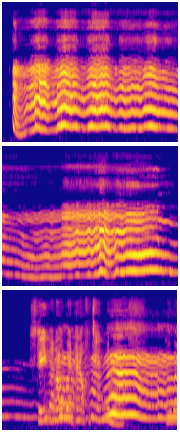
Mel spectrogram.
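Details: Dog fussing at its owner about being left alone for ten minutes: a long, drawn-out whining howl that rises, dips and wavers in pitch almost continuously, breaking into choppier, vocal-like yowls near the end.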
